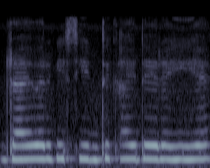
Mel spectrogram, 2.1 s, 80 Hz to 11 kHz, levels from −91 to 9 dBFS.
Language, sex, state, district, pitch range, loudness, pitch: Hindi, female, Bihar, Vaishali, 260-270 Hz, -33 LUFS, 265 Hz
